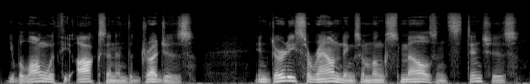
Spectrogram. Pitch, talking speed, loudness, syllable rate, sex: 110 Hz, 170 wpm, -19 LUFS, 5.1 syllables/s, male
